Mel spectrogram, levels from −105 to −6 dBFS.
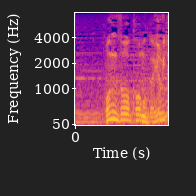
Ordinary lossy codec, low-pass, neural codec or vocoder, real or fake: none; none; none; real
